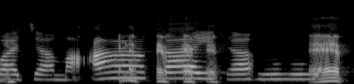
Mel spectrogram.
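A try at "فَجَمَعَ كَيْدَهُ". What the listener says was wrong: F. Bukan wa tapi fa. Fajama'a kaidah.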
